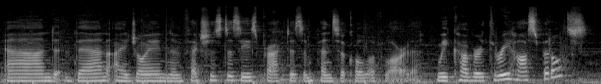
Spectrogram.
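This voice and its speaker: A middle-aged woman from Puerto Rico, a physician, talking about her career in a thoughtful, measured way with small pauses. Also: low voice. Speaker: infectious disease physician. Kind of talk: profile interview monologue. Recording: clear music bed under the voice.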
